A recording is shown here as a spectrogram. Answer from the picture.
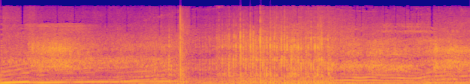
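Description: Turbocharged Perodua Kancil launching off the drag-strip start line and pulling away down the track, its engine note climbing and dropping back in steps as it shifts up through the gears. A single sharp crack is heard about two and a half seconds in.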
